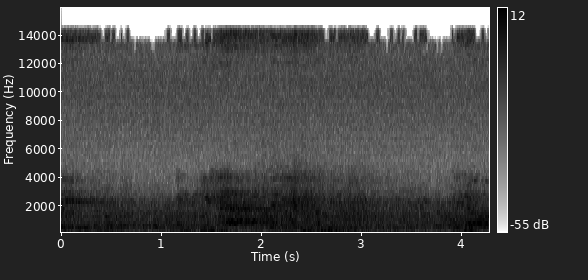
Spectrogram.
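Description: A young woman speaking into a handheld microphone, her voice carried over steady background noise.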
